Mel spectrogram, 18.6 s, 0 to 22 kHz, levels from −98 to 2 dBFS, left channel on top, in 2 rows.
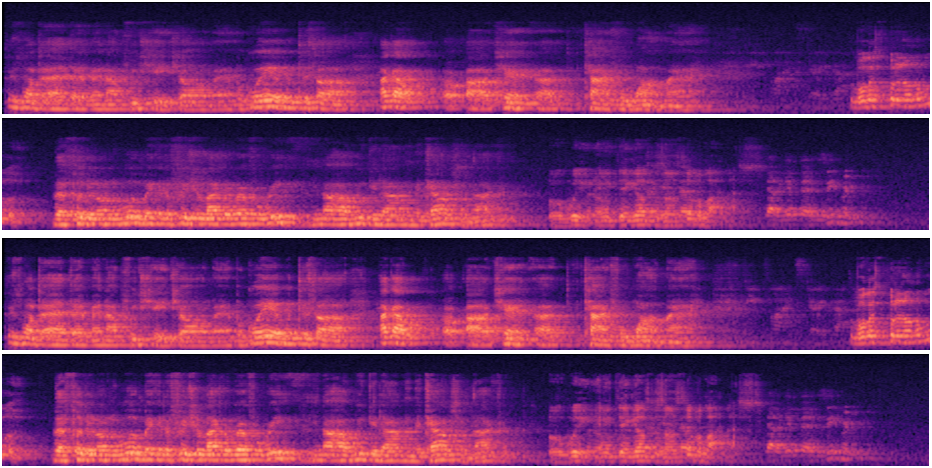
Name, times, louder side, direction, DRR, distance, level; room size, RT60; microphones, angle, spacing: voice 1, 0.0-5.6 5.8-7.4 7.7-7.8 8.1-8.2 9.8-14.3, right 2 dB, 80° right, 5 dB, 5.1 m, -23 dB
voice 2, 8.5-9.5 14.7-16.9, right 1 dB, 45° right, 3 dB, 2.8 m, -28 dB
voice 3, 15.7-16.2 16.9-17.7, equal, 5° left, 2 dB, 6.1 m, -36 dB
27.5 x 27.5 x 6.3 m, 1.1 s
head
